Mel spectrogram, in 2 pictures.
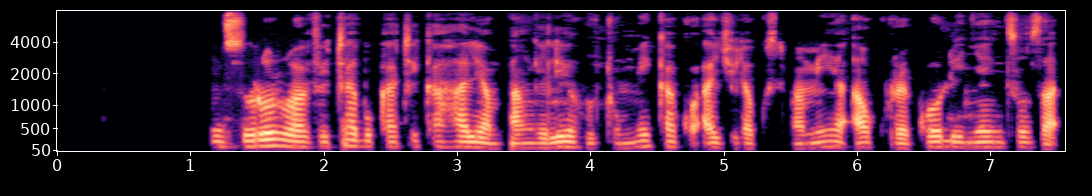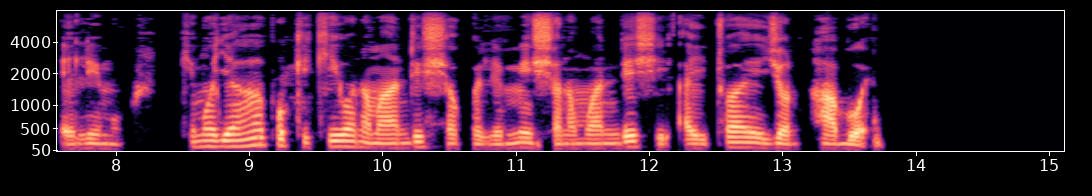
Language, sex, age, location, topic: Swahili, male, 25-35, Mombasa, education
